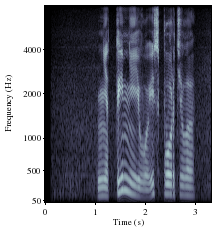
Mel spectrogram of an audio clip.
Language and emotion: Russian, angry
